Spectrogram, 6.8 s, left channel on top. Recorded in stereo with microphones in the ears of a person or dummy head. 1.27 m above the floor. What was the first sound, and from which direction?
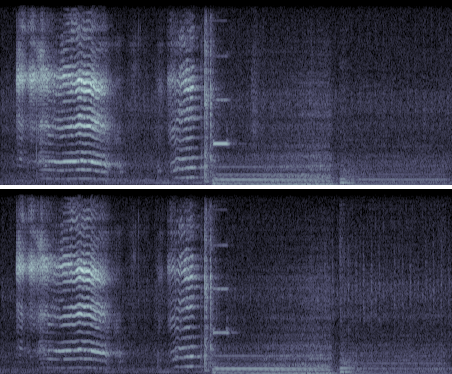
A baby crying, 5° right (ahead or behind).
